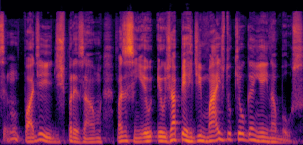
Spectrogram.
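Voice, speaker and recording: On a very clean recording with a silent background, a man at medium pitch talks at a moderate pace with lively intonation. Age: 60s. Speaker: lawyer and property investor. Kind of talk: podcast interview. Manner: halting, many restarts.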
